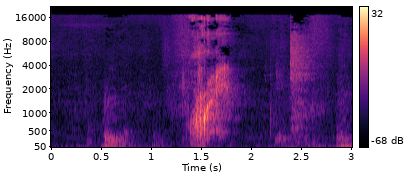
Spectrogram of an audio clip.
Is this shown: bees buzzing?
no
